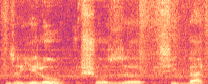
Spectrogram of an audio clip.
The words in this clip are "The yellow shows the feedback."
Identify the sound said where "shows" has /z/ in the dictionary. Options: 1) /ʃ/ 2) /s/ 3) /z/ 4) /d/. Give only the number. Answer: 3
